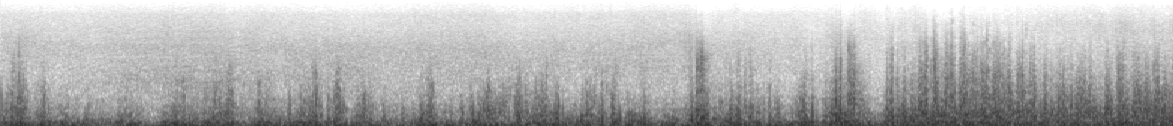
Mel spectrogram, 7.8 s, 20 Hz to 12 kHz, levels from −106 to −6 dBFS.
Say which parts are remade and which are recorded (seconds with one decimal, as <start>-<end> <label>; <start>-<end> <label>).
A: 0.0-0.6 recorded; 0.6-1.9 remade; 1.9-4.2 recorded; 4.2-4.8 remade; 4.8-5.3 recorded; 5.3-5.9 remade; 5.9-7.8 recorded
